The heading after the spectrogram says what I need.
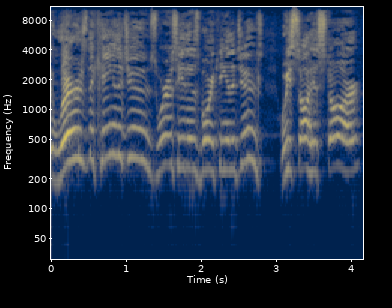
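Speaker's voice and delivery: high, loud, eager travellers asking for the king; eager magi asking. Retold or imitated. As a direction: call out like excited foreigners searching for a king. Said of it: "and they say".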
